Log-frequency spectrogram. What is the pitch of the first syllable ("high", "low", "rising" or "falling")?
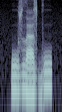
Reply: low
